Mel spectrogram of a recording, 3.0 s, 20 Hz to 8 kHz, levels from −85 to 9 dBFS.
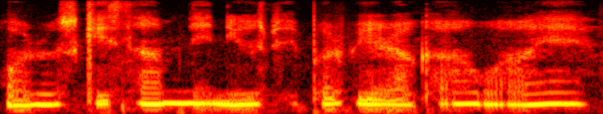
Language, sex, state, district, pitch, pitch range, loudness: Hindi, female, Arunachal Pradesh, Papum Pare, 280 Hz, 265-295 Hz, -18 LUFS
